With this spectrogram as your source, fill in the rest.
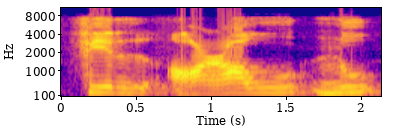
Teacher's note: وجاء فرعون، عین کو واو سے کنیکٹ کرتے ہوئے لمبا نہیں کریں گے. فرعون، نون کے اوپر پیش ہے، نا نہیں پڑھنا، نو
